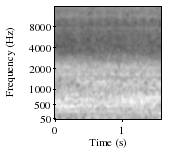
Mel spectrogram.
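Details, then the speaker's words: Consul Facilite 11 kg washing machine in spin cycle makes a loud steady droning roar; worn tub bearing and leaking seal (retentor). "ela tá fazendo um barulho muito alto nesse caso esse barulho aqui já é o vazamento da parte do retentor"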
